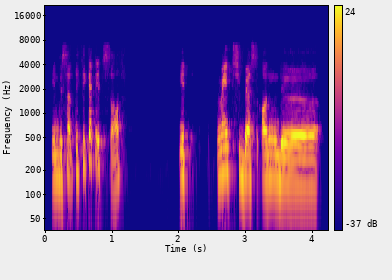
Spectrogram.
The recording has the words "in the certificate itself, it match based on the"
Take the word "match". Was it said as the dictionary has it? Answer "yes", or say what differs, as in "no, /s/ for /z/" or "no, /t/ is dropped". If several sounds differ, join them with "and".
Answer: no, /s/ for /tʃ/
